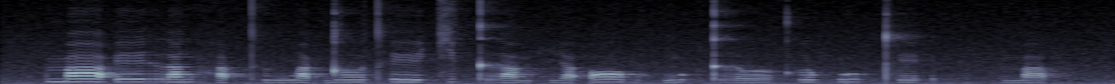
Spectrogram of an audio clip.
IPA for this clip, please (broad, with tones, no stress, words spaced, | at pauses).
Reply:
maː˥˩ʔeː˦˥ra˦˥n ha˨˩ʔtʰɯ˩˦ŋwa˨˩k̚ dɤː˧tʰeː˧ t͡ɕe˥˩k̚tra˨˩mhi˩˦a̯ ʔɔː˥˩bo˨˩k̚mu˥˩k̚ trɤː˨˩kʰlo˦˥k̚wuː˥˩p̚tʰe˦˥ʔ | ma˨˩p̚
